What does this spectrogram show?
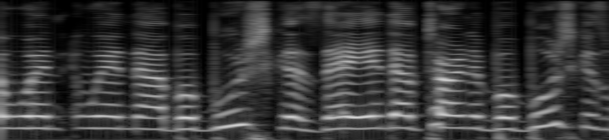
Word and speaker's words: babushka: No, it's not babashikas. Hold on. At least want to marry 5 Slavic. Babushka. Babushkas. That's what it is.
